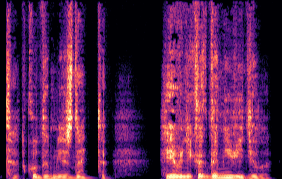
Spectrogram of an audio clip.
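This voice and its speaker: A man's voice: mid-range voice, expressive, fast, mellow, slightly rough, no echo, studio quality, voice pushed up. A man voicing a tired young mother who speaks tearfully and pleadingly in an audiobook.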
